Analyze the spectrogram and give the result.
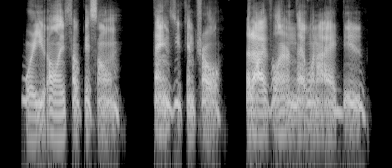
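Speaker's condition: Muscular dystrophy; lifelong, muscle atrophy and weight loss, muscle and fat lost around tailbone, repositioned in bed by mother

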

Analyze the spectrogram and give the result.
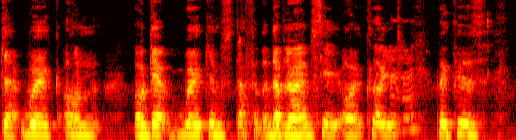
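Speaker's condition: Cerebral palsy; brain damage at or around birth

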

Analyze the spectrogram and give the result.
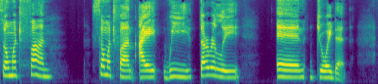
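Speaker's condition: Stuttering; traumatic brain injury survivor, gets worn out with brain overload; stumbling, word repetitions; prolonged sounds, blocks

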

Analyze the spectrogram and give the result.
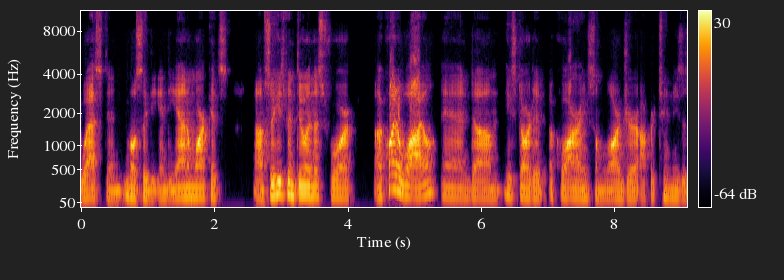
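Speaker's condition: No condition

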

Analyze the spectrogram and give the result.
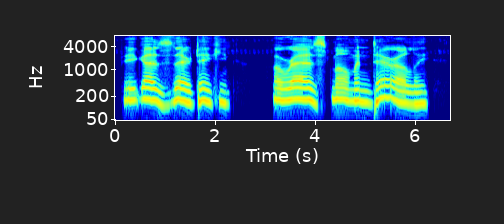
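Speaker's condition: Parkinson's disease; young onset Parkinson's disease, diagnosed at age 35, progressive; clear on good days, slurred words when off, intelligibility varies between episodes

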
